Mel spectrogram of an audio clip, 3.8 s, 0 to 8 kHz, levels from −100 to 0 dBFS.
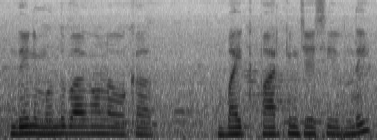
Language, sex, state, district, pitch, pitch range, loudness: Telugu, male, Telangana, Mahabubabad, 145 Hz, 140-155 Hz, -14 LUFS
